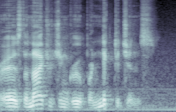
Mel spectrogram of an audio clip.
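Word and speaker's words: pnictogens: the nitrogen group or nicrogens starts with P the P is silent the nicrogens um nitrogen, phosphorus, arsenic, anammonium, and bismouth.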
